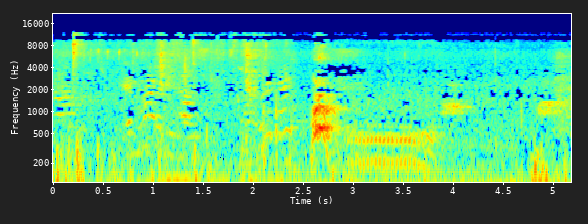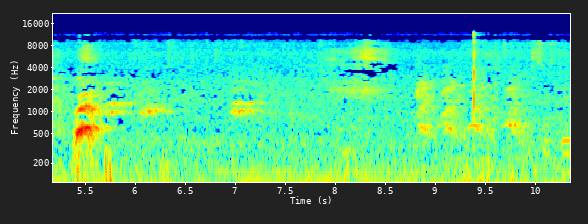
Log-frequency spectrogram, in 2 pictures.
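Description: A dog barking twice, short single barks about two and a half and five and a half seconds in, with softer voice-like sounds in between.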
